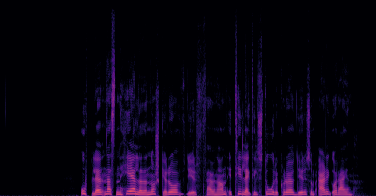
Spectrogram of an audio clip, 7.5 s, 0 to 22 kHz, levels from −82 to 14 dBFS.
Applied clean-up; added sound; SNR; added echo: none; none; none; none.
